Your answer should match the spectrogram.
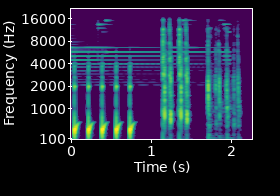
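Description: Editing sound effects on a video end card: a quick run of five cartoon pops, about five a second, each dropping in pitch, over the tail of a ringing chime. These are followed by two clusters of sharp clicks in the second half.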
